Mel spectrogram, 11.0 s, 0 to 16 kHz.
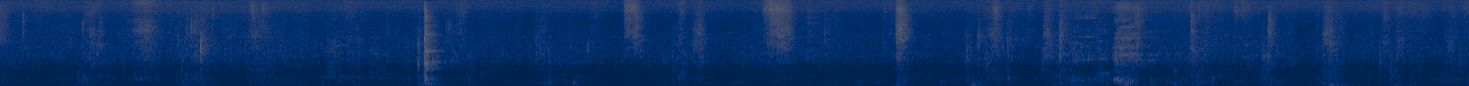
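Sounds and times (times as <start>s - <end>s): faint scuffing of person moving: 0.0s - 2.2s, 3.4s - 8.1s, 8.8s - 11.0s.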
